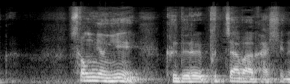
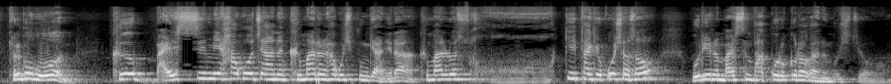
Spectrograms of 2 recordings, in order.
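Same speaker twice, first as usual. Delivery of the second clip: ordinary talk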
